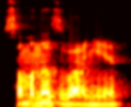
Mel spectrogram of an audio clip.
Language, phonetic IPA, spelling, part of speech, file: Russian, [səmənɐzˈvanʲɪje], самоназвание, noun, Ru-самоназвание.ogg
- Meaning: autonym, endonym (a name used by a group or category of people to refer to themselves or their language)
